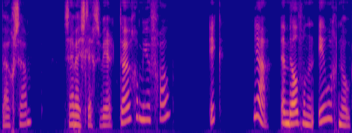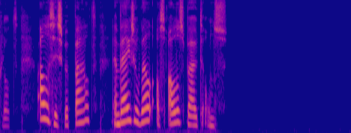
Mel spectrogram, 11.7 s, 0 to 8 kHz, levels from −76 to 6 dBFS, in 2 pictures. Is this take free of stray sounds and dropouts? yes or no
yes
